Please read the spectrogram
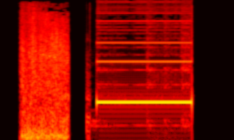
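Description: A short burst of hissing noise, then a steady censor-style bleep tone lasting about a second that cuts off abruptly.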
